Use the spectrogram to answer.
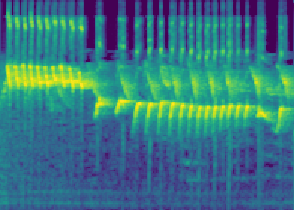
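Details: White-rumped shama delivering a quick run of high chirps that drops into a rapid string of repeated, clipped lower notes, lively and rhythmic.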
